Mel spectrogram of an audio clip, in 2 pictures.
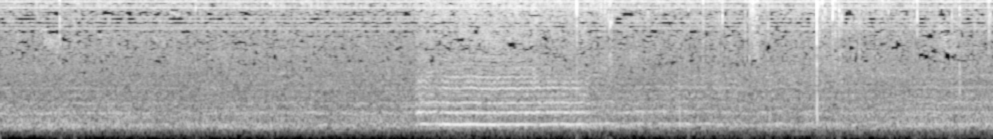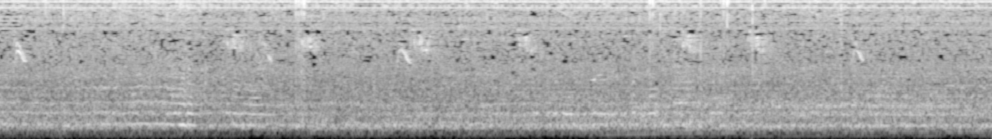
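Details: A bee visiting apple and calendula at Vikos on its trip to the field; a strong low hum passes close for about two seconds, then fades to a softer drone amid repeated distant bird chirps.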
